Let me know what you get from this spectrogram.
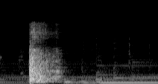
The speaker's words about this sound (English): Or is this door that has an issue of being not shut properly?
